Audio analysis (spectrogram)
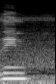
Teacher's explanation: ज़ाल नरमी वाला उर्फ़ लिहाजा इसमें सीटी नहीं आएगी, इसको बगैर सीटी के अदा करके पढ़ेंगे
